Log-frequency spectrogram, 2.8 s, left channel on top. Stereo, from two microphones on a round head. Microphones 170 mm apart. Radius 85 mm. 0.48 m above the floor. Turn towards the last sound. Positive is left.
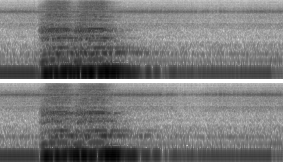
turn(degrees=40)  # may be behind; listen again after turning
